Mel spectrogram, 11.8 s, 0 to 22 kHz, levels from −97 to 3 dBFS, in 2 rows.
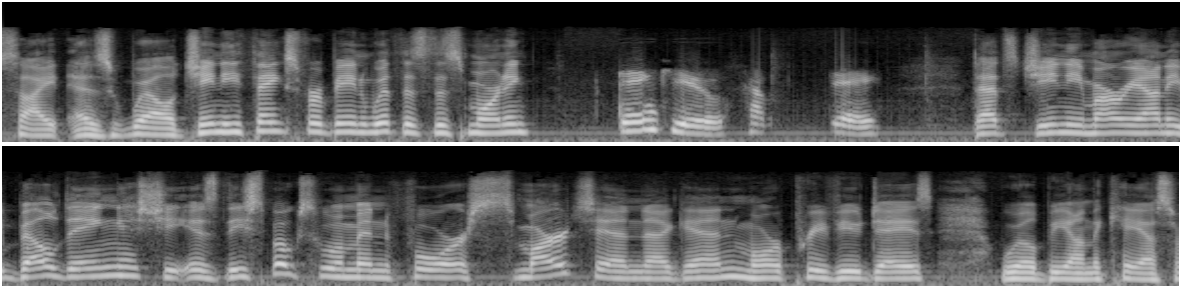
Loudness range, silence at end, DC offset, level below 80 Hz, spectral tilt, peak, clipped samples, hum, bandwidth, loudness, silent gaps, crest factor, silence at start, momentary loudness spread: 2 LU; 0 s; under 0.1%; -50 dBFS; -5 dB/octave; -2 dBFS; under 0.1%; none; 11.5 kHz; -21 LUFS; none; 20 dB; 0 s; 6 LU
